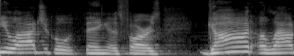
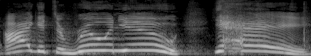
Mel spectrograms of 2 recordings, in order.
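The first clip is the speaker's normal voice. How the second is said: gloating revenge; 7 semitones higher than usual. Pretend. Preacher voices a vindictive Joseph.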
